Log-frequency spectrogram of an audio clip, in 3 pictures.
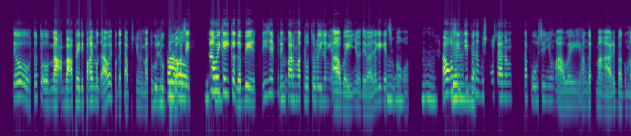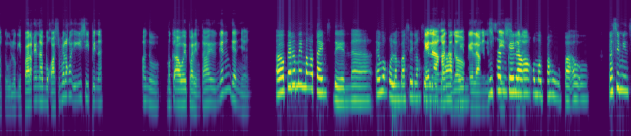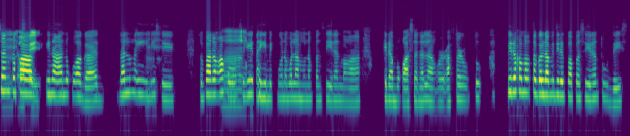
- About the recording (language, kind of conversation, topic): Filipino, unstructured, Ano ang ginagawa mo upang mapanatili ang saya sa relasyon?
- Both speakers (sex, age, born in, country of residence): female, 30-34, United Arab Emirates, Philippines; male, 35-39, Philippines, Philippines
- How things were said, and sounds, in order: none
